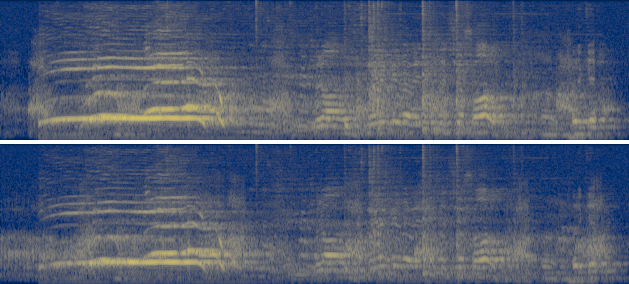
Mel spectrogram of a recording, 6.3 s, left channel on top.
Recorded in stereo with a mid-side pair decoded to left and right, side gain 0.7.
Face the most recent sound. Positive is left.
turn(degrees=80)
